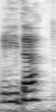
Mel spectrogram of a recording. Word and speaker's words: Lieder: L-I-E-D-E-R. – Ah, yes. – Did I pronounce it correctly, Lida? – Yes.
